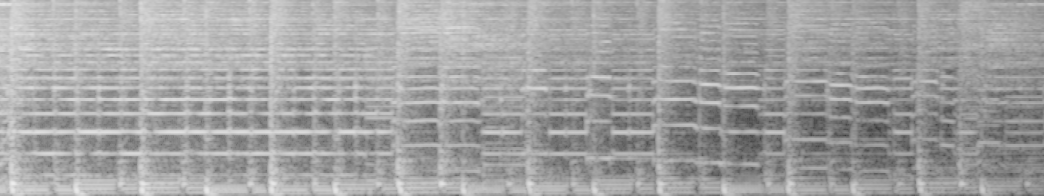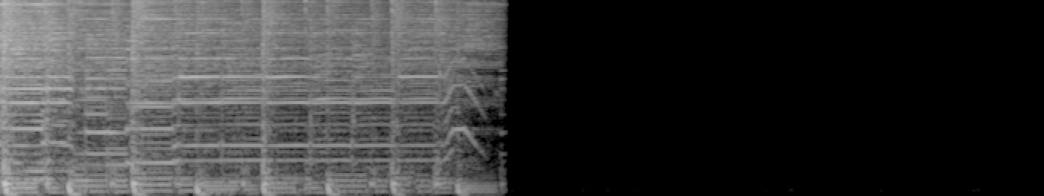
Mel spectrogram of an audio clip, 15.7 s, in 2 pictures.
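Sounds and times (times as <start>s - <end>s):
blues music: 0.0s - 11.5s.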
